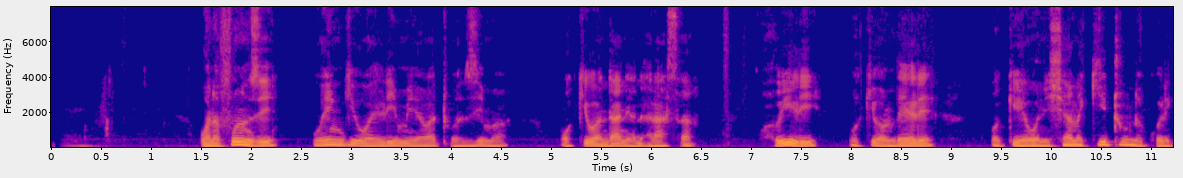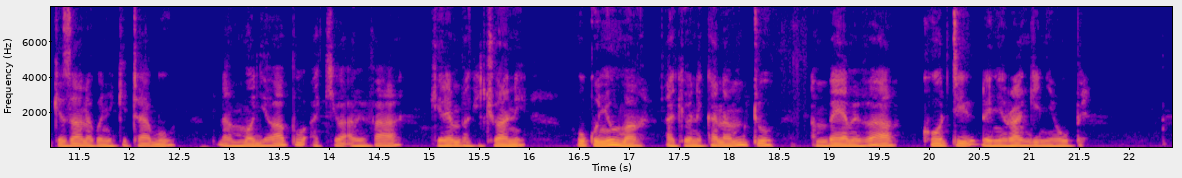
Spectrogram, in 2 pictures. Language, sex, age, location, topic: Swahili, male, 36-49, Dar es Salaam, education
